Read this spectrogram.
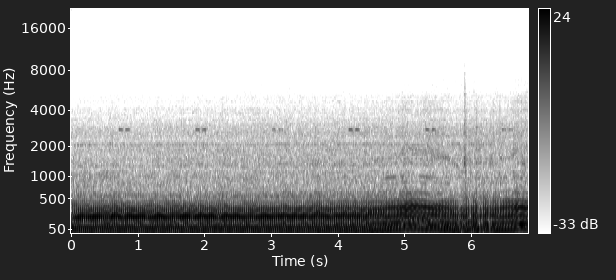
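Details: Yamaha YXZ side-by-side with newly installed Agency supercharger (new stiffer bypass valve spring, vacuum lines smoke-tested, 4-5 lbs boost shown): bogs badly in first gear on initial throttle, barely responds, burbles and almost backfires; must wind it out, feels like stock; cause unknown.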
